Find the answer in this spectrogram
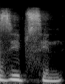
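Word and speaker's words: siebzehn: similarly জিভেন থেকে আসছে জিপসিন এসই এবি এন জিবেন এখানেই এনটা আসবে না তাহলে জিপসিন জিপসিন মানে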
